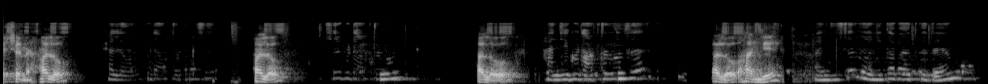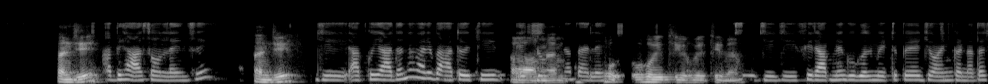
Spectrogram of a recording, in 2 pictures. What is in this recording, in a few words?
call recording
